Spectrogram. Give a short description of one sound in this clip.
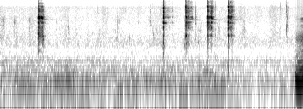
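A man slurps hot soup from a spoon.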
